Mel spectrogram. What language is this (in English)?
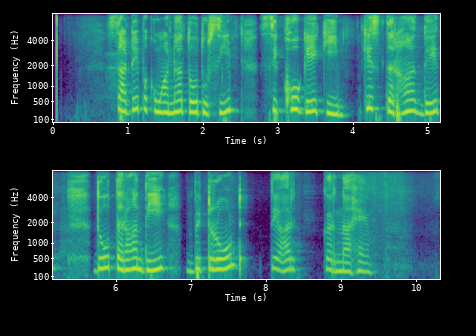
Punjabi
